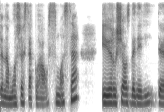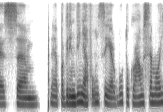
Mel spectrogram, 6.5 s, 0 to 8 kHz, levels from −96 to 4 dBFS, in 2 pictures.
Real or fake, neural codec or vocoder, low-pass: fake; codec, 16 kHz, 1 kbps, X-Codec, HuBERT features, trained on LibriSpeech; 7.2 kHz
